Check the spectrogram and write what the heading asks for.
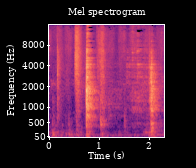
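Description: Dishes and cutlery clattering, several sharp clinks and knocks with the loudest about three-quarters of a second in.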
